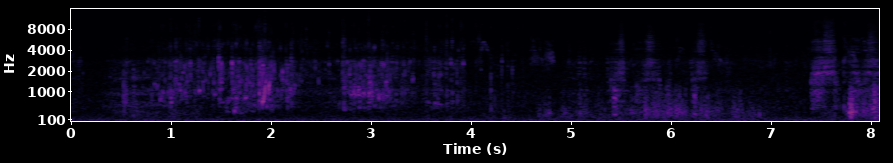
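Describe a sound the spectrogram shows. Hands swish leaves in a basin of water.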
